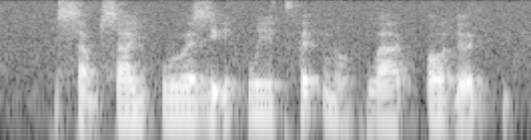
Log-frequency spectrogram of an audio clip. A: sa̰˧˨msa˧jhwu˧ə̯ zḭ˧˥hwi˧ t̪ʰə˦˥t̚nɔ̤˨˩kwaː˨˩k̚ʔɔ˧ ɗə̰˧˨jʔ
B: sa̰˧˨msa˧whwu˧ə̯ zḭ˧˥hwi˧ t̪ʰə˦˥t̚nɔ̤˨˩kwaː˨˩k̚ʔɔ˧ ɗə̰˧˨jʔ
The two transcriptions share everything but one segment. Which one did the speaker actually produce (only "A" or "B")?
A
